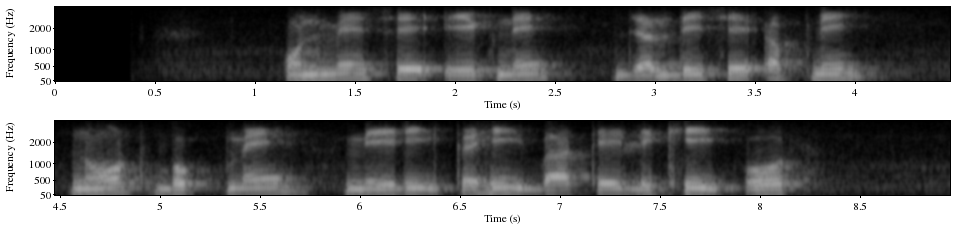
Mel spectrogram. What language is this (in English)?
Hindi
